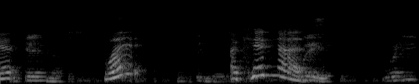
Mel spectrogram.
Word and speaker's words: echidna: One night, as the moon was full again, the wallaby heard the familiar waddle of the echinda, if that's how you say it. Echidnas.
